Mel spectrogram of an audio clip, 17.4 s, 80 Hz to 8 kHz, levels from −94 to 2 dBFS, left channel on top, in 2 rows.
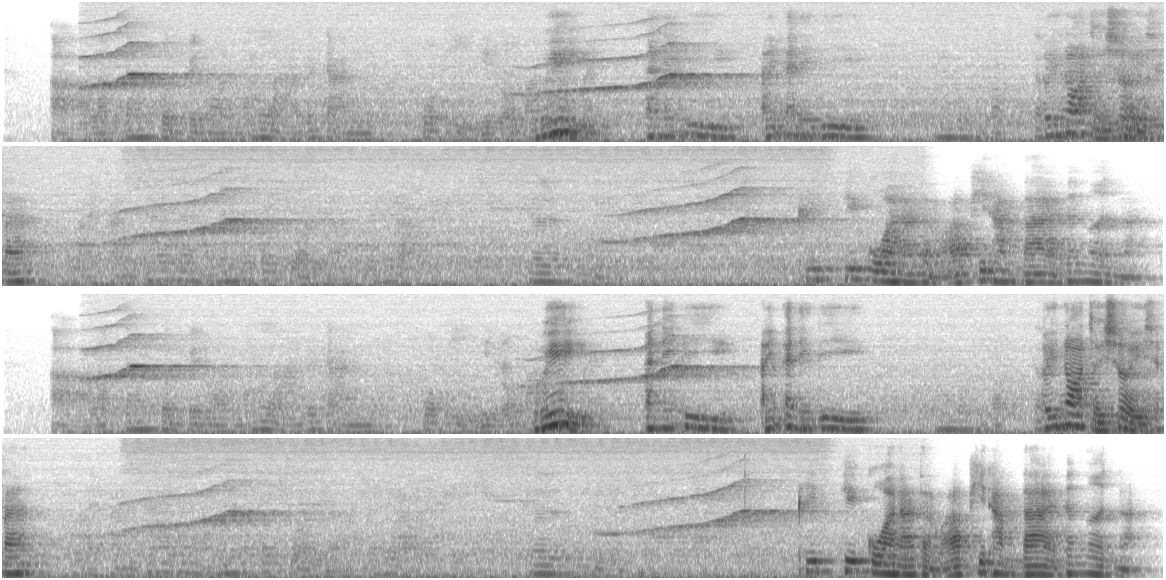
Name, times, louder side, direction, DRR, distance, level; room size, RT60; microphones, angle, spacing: voice 1, 0.4-2.9 3.1-4.6 5.0-5.4 5.9-6.3 7.0-8.6 9.2-11.8 12.6-13.4, equal, 10° left, -1 dB, 0.3 m, -46 dB
Bird, 0.6-15.6, left 1 dB, 80° left, 0.6 m, -41 dB
voice 2, 4.0-4.4 4.8-6.5 7.8-8.9 14.7-17.2, right 5 dB, 85° right, 8 dB, 0.3 m, -31 dB
sound 1, 9.6-14.9, equal, 50° right, 0.7 m, -40 dB
2.3 x 2.1 x 2.5 m, 0.66 s
head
